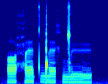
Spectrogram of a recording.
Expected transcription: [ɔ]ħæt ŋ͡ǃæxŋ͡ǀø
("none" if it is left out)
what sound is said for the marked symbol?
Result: ɑ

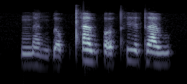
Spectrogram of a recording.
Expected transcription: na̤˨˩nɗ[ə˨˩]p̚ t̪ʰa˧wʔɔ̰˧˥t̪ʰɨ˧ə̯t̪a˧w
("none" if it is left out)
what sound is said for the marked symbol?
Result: ɔ˨˩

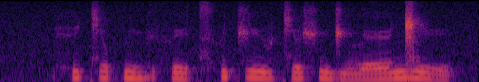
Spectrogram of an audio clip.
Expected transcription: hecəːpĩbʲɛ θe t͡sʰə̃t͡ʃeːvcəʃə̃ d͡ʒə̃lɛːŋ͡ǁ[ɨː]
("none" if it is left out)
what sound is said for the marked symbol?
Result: eː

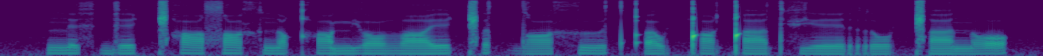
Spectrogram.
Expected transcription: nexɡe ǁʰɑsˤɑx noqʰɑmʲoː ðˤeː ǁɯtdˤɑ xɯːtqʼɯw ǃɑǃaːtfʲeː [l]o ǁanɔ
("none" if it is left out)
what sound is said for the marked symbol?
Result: r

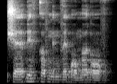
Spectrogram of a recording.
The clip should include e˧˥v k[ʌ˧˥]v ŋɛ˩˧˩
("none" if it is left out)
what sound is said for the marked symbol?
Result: ʌ˧˥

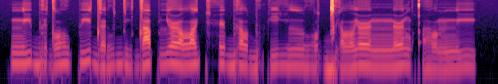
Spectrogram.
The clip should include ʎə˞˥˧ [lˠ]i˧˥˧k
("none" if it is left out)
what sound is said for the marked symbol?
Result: lˠ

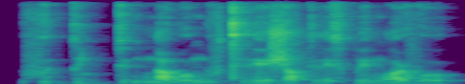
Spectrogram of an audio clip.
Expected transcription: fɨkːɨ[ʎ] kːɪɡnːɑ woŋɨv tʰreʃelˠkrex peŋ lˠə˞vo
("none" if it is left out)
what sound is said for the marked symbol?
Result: ʎ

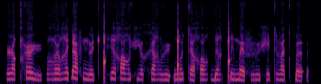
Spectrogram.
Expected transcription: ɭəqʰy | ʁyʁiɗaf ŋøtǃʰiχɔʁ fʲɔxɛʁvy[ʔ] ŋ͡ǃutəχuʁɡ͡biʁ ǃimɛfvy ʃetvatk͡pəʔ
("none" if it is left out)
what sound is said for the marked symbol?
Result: ʔ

